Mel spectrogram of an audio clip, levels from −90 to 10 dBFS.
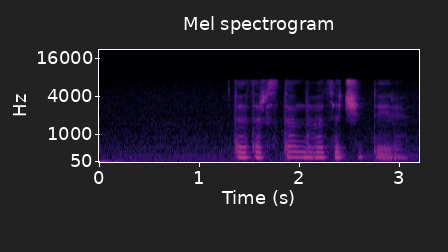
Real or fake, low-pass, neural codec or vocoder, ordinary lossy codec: fake; 7.2 kHz; vocoder, 24 kHz, 100 mel bands, Vocos; none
